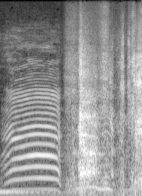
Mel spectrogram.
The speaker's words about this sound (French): On est passé des chèvres aux vaches.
